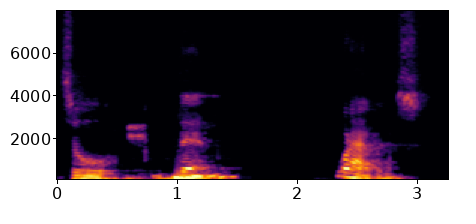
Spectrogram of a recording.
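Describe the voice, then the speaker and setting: A man lecturing a class who often checks in with "right?", repeats words and dictates notes slowly. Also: mid-range voice, very animated, a little mellow. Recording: echoey classroom, dull lo-fi sound.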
